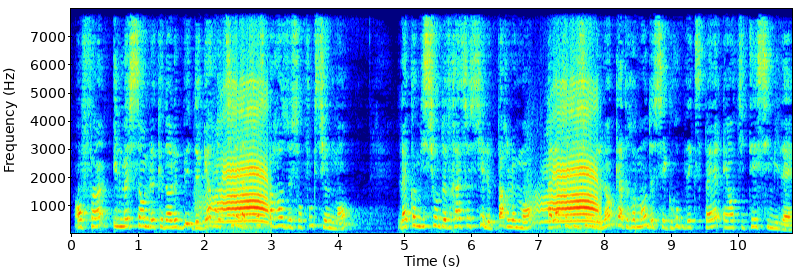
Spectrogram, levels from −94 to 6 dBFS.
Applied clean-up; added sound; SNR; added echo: none; Meow; -4 dB; reverberation time 0.8 s.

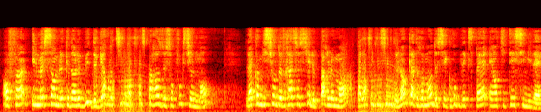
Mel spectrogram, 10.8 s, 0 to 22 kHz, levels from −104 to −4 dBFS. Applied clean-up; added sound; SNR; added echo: neural separator model SepFormer DNS4.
